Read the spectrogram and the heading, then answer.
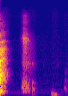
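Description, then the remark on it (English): Two sharp, breathy sneezes in quick succession, fairly close and moderately loud, followed by a brief low murmur and then quiet. “Bless you.”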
